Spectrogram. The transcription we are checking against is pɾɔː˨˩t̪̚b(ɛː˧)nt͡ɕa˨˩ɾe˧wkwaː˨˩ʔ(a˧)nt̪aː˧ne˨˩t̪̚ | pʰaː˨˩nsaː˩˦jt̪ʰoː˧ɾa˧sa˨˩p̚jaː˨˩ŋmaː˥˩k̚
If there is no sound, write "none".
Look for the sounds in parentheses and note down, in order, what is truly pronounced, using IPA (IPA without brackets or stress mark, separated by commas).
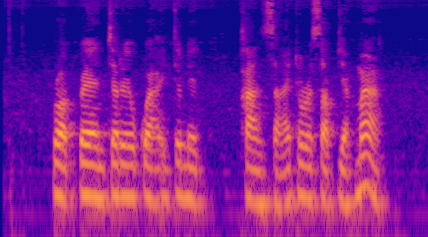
ɛː˧, i˧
